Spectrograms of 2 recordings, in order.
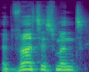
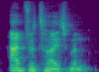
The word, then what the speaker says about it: advertisement: But technically, in a modern British RP accent, this word is advertisement. 4 syllables, stress on the second.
